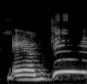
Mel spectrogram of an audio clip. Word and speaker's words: Andie: It's pronounced Andy.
